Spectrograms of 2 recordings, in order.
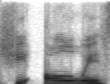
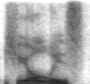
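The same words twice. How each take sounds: First: The two words are said separately, without a glide. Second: The two words are joined by a y glide. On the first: The speaker calls it wrong. "Bukan she always" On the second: The speaker calls it right. "tapi she always"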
